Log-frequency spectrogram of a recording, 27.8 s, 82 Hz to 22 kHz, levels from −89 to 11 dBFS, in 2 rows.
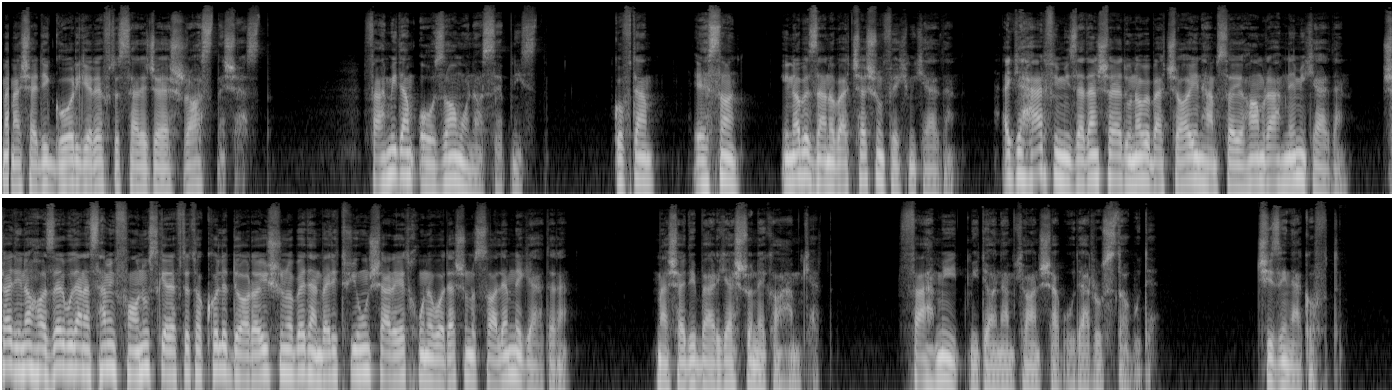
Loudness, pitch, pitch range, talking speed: -18 LUFS, 110 Hz, 95-125 Hz, 160 wpm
